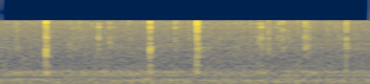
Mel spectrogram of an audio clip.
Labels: {"label": "ambient", "recorder": "HydroMoth"}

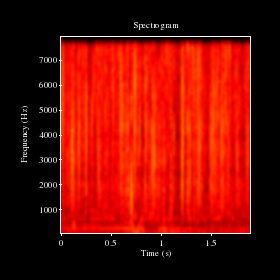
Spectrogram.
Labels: {"label": "biophony, cascading saw", "recorder": "SoundTrap 600 or HydroMoth"}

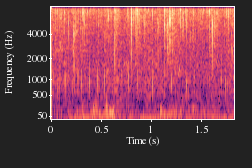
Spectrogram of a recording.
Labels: {"label": "biophony, rattle", "recorder": "SoundTrap 500"}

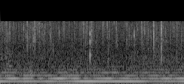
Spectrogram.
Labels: {"label": "biophony, midshipman", "recorder": "SoundTrap 500"}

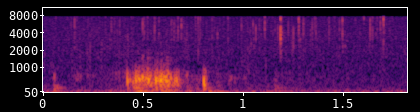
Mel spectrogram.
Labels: {"label": "biophony, low growl", "recorder": "SoundTrap 300"}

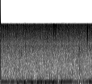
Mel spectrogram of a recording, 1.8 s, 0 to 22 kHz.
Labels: {"label": "biophony", "recorder": "SoundTrap 300"}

